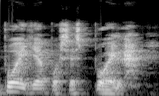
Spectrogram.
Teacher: la doble L, la doble T exactamente se pronuncian como palabras simples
